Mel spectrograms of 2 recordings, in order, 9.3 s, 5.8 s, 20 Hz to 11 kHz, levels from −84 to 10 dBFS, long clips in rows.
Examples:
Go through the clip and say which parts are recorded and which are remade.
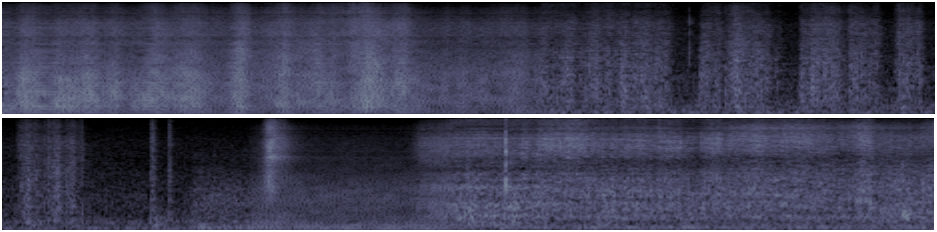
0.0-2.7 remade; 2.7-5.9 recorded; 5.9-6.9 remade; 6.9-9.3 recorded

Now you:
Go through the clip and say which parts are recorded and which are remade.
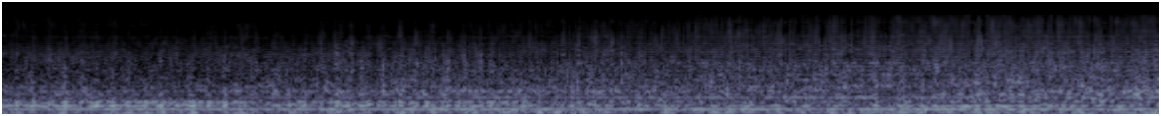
0.0-5.8 remade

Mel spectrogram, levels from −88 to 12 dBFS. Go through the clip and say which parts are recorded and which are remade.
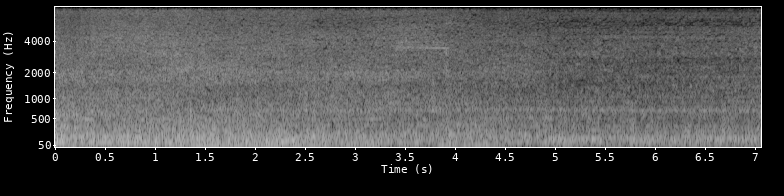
0.0-4.9 recorded; 4.9-7.1 remade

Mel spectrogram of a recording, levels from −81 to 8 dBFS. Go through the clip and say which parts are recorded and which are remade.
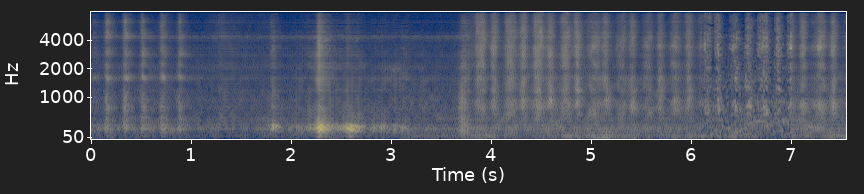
0.0-6.1 remade; 6.1-7.0 recorded; 7.0-7.6 remade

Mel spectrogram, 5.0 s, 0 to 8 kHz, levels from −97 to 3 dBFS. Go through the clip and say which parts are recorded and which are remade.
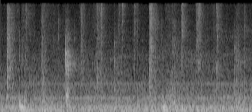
0.0-0.7 remade; 0.7-2.6 recorded; 2.6-3.3 remade; 3.3-5.0 recorded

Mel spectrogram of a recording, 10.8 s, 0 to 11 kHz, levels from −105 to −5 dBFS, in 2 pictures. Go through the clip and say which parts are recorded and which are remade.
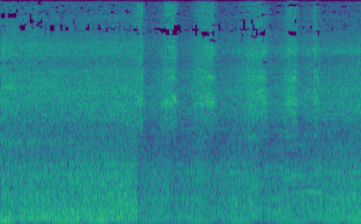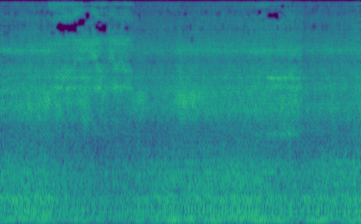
0.0-5.5 recorded; 5.5-10.8 remade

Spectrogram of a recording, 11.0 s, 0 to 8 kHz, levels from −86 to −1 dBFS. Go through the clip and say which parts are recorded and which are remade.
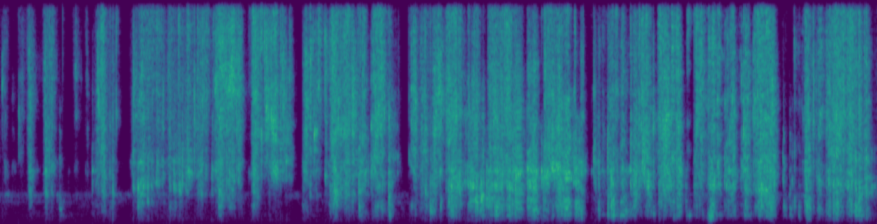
0.0-7.8 remade; 7.8-10.2 recorded; 10.2-11.0 remade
